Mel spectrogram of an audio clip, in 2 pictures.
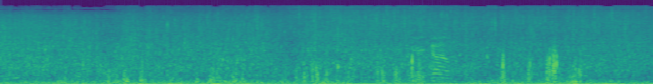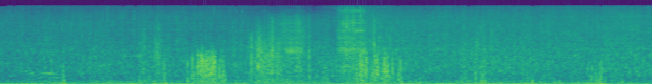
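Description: Wind rumbles loudly across a microphone outdoors.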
